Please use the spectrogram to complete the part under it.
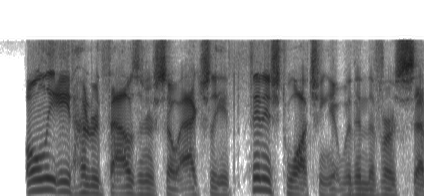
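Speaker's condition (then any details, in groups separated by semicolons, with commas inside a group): No condition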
